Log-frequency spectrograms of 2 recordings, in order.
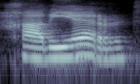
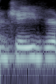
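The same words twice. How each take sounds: First: The name is pronounced the Spanish way. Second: The name is pronounced the English way. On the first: "Javier is how it's pronounced in Spanish" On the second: "But if you prefer Javier"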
